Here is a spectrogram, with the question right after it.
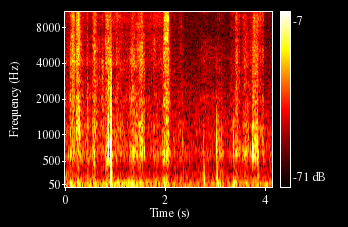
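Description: A metal claw fingertip pick scratches along the surface and edges of a small, closed, brown kraft cardboard box. It makes a series of short, dry, crunchy scraping strokes with a bright, papery rasp and little low end. Each stroke stops almost at once, with quiet pauses between them.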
